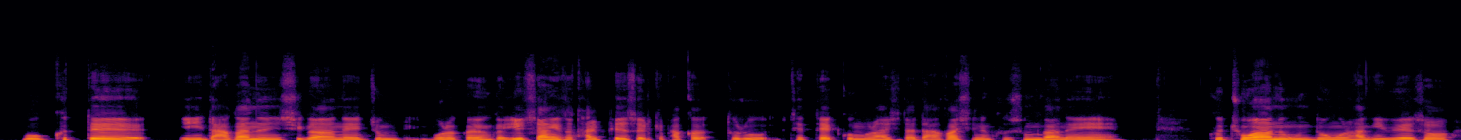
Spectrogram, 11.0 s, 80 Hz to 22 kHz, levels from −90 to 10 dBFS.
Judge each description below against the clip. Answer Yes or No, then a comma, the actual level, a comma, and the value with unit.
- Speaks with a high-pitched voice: No, medium, 145 Hz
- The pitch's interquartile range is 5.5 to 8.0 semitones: No, average, 5.1 semitones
